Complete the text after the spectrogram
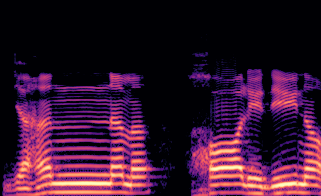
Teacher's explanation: خا کو پر پڑھا جائے گا، خا حروف مستعلیہ میں سے ہے، اور خا کے اوپر کھڑا زبر ہے، کھڑا زبر کو ایک الف کے برابر کھینچ کر پڑھیں گے۔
